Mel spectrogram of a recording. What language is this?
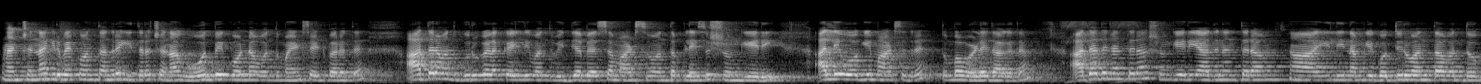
Kannada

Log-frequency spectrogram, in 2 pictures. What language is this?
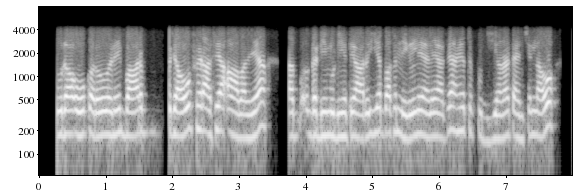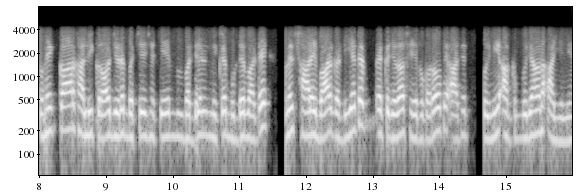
Dogri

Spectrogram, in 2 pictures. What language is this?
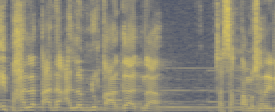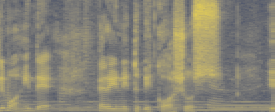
Filipino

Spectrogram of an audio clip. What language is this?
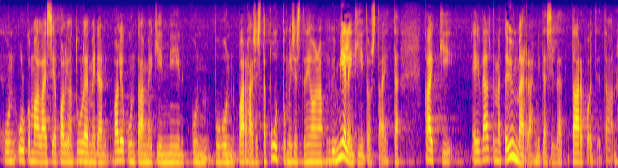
Finnish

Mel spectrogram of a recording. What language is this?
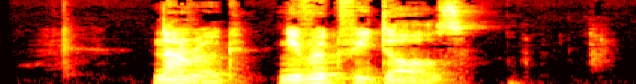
Cornish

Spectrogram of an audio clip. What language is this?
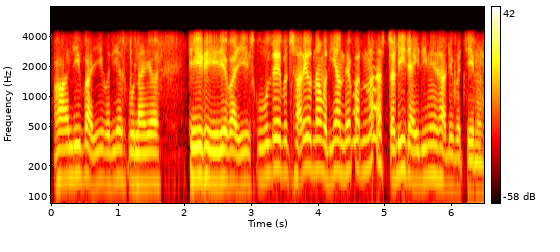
Punjabi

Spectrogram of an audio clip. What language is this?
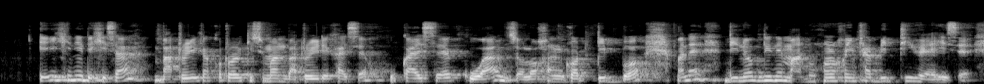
Assamese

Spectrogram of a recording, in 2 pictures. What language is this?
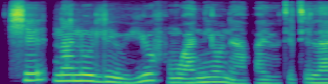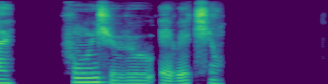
Yoruba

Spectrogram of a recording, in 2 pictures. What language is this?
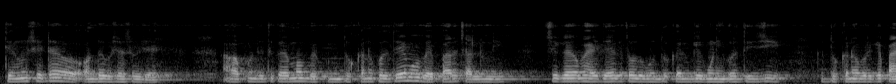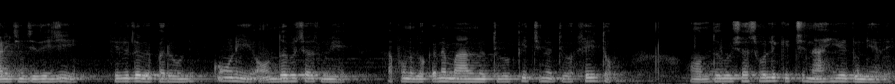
Odia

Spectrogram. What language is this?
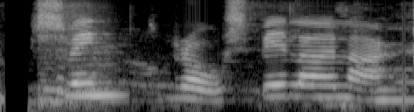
Icelandic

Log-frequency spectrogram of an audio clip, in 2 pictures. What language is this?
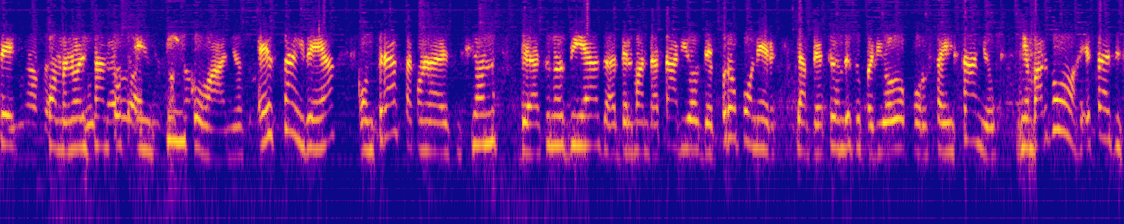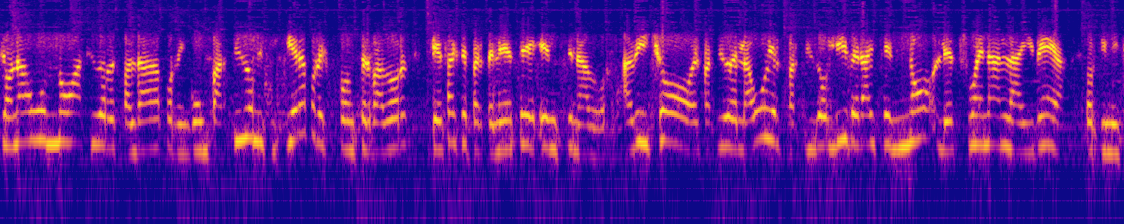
Spanish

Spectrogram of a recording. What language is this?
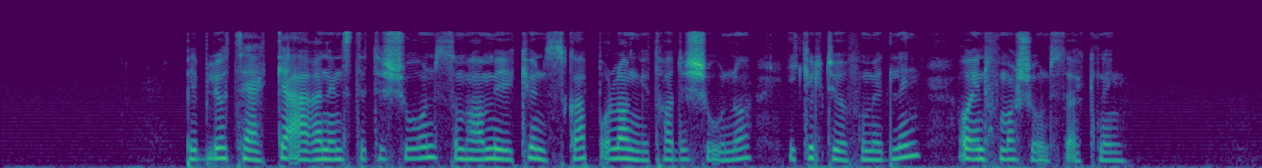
Norwegian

